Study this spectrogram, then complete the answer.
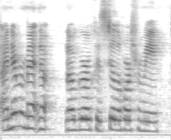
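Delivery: ordinary delivery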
